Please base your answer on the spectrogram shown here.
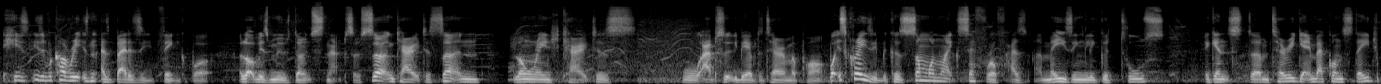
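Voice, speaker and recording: A male game streamer and commentator calls the action excitably on a live stream, with faint music playing. His pitch leaps up at big moments, he laughs often, and he mixes play-by-play with chat.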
